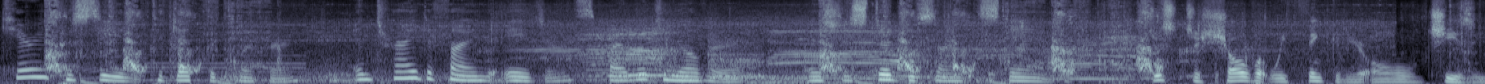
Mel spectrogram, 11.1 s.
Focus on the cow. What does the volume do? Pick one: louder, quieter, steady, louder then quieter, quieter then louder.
quieter.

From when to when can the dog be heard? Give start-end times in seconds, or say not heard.
0.3-2.1, 6.1-8.8.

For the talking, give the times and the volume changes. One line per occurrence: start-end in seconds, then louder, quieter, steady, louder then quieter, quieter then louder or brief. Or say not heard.
0.0-11.1 steady.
